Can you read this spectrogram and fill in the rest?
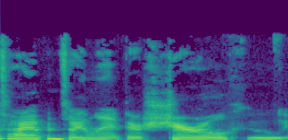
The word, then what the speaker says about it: Shirl: Yeah, so it's in the investigation that he meets Cheryl, whose name is spelt in a kind of bananas way, S-H-I-R-L, Cheryl. – But it is pronounced Cheryl.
